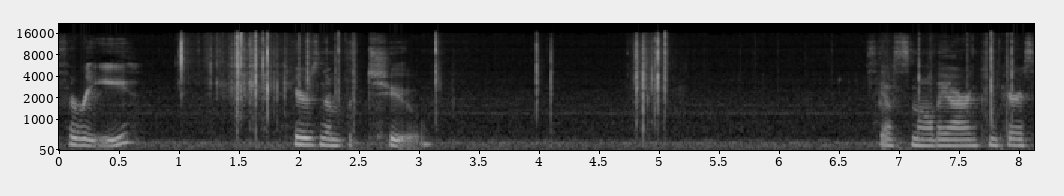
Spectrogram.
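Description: Plastic bags crinkle and rustle as they are handled close by.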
